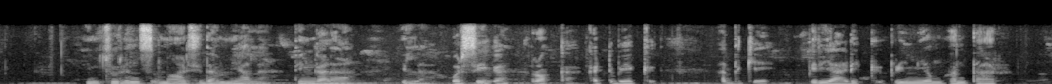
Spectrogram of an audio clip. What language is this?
Kannada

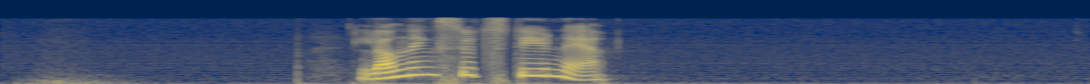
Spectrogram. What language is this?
Norwegian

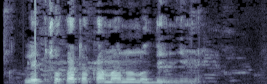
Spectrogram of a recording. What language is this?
Luo (Kenya and Tanzania)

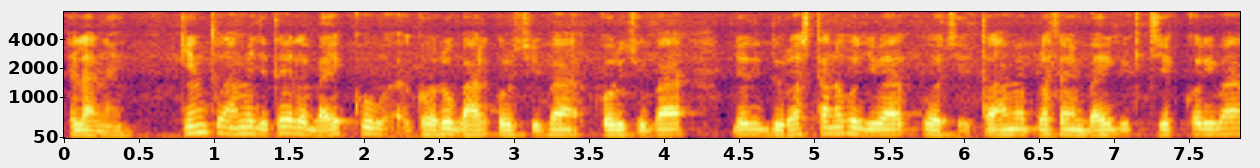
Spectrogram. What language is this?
Odia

